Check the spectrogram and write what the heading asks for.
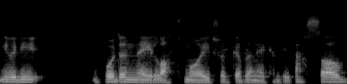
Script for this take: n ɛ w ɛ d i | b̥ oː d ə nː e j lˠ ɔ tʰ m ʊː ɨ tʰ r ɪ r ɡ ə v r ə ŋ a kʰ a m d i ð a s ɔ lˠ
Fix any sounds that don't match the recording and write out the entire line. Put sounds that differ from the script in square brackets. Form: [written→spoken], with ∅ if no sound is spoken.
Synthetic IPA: n [ɛ→i] w ɛ d i | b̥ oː d ə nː e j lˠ ɔ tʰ m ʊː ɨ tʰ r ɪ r ɡ ə v r ə ŋ [a→ɛ] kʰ [a→ə] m d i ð a s ɔ lˠ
